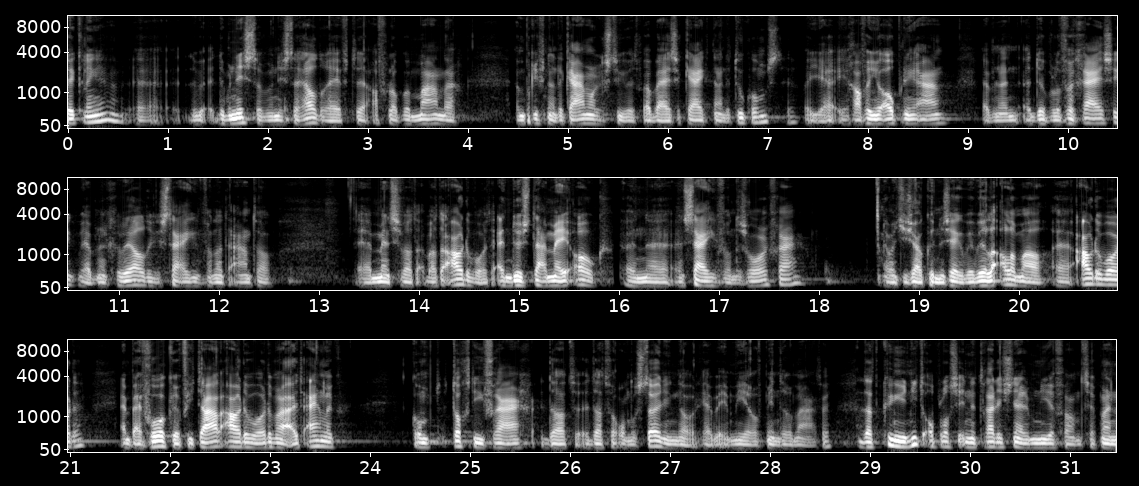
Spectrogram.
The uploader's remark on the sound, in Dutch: Iedere aflevering wordt in het bijzijn van publiek opgenomen.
